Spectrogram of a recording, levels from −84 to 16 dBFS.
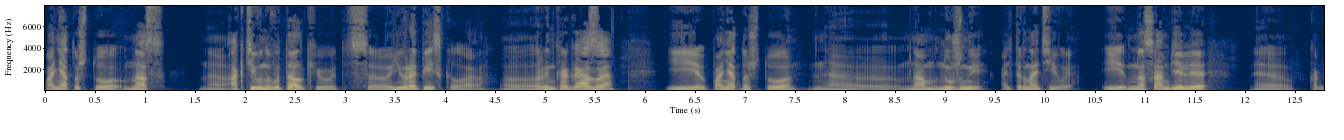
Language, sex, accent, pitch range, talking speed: Russian, male, native, 105-150 Hz, 95 wpm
